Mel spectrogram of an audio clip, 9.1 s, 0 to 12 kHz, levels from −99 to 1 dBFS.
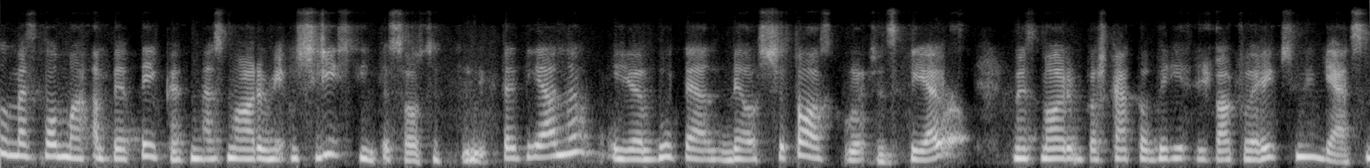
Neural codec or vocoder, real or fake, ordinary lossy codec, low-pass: codec, 16 kHz, 1 kbps, FunCodec, trained on LibriTTS, 50 frames a second; fake; Opus, 16 kbps; 7.2 kHz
